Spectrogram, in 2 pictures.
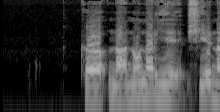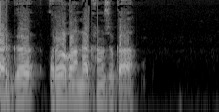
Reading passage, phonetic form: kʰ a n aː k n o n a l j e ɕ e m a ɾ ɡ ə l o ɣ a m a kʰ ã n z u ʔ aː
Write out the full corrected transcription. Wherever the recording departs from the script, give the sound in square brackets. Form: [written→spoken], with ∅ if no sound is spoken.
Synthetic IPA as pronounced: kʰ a n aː [k→∅] n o n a [l→ɾ] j e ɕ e [m→n] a ɾ ɡ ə [l→ɾ] o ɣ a [m→n] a kʰ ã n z u [ʔ→k] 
